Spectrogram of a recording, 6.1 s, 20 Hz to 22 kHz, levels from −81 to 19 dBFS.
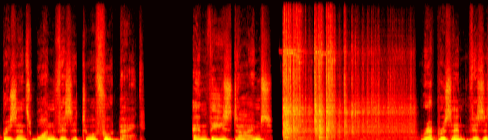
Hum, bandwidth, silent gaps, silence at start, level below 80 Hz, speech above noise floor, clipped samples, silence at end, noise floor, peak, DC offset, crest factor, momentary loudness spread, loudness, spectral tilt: none; over 20 kHz; none; 0.05 s; -40 dBFS; 72 dB; under 0.1%; 0 s; -87 dBFS; -2 dBFS; under 0.1%; 14 dB; 13 LU; -15 LUFS; -4 dB/octave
